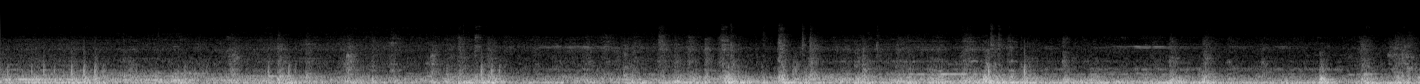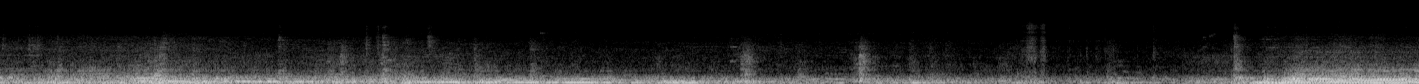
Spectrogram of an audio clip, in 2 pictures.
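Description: Enoden electric train running, heard from inside the car: a steady low rumble of wheels on rail with irregular clicks over the track. A louder rumble swells near the end.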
